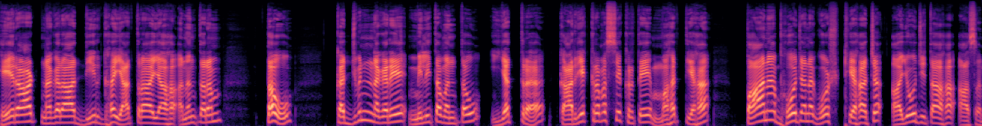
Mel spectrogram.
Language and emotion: Sanskrit, neutral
